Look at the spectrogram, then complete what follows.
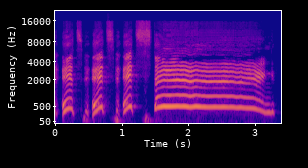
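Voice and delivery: high cry with a long-held name; excited cheer. Retold or imitated. Streamer reading a fan's message, gleeful drawn-out cheer. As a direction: sing out the name, stretched long.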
